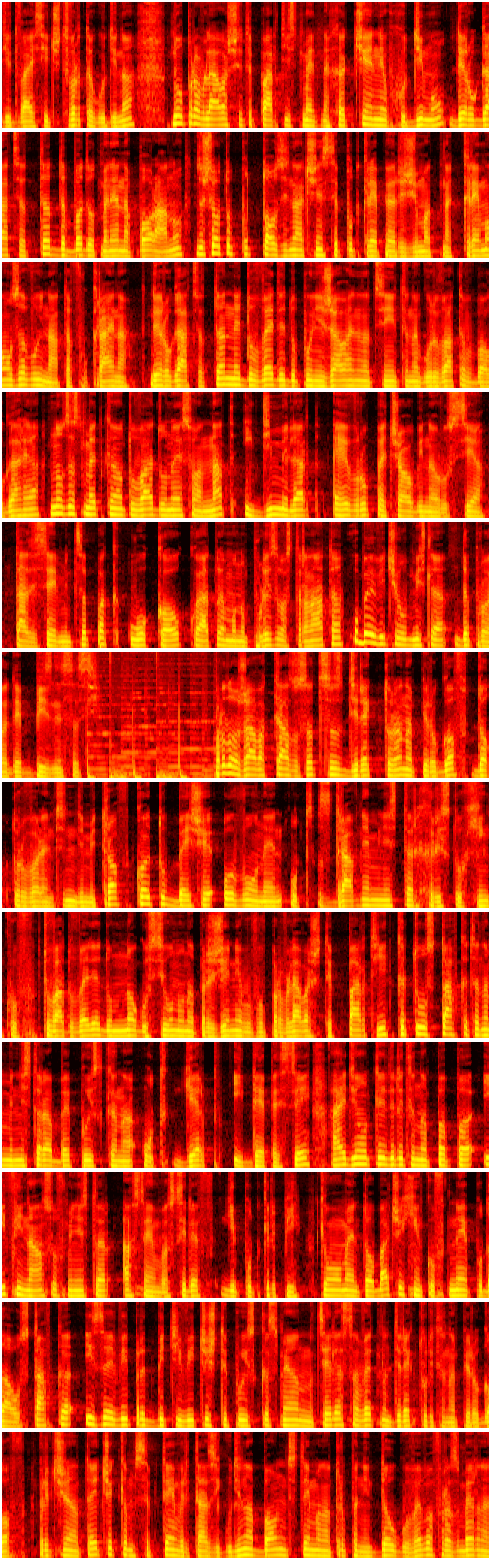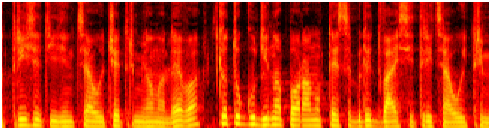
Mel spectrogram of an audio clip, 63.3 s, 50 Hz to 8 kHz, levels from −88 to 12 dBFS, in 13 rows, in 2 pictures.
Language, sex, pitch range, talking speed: Bulgarian, male, 115-135 Hz, 155 wpm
